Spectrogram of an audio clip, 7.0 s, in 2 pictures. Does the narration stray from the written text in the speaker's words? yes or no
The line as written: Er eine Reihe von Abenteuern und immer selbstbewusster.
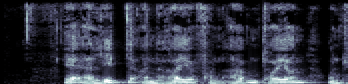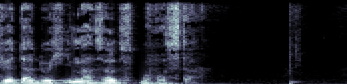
yes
